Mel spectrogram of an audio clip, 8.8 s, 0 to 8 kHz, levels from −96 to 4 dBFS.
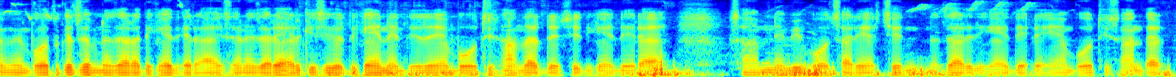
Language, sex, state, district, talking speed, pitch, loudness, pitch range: Hindi, male, Rajasthan, Bikaner, 260 wpm, 90 Hz, -21 LUFS, 85-90 Hz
